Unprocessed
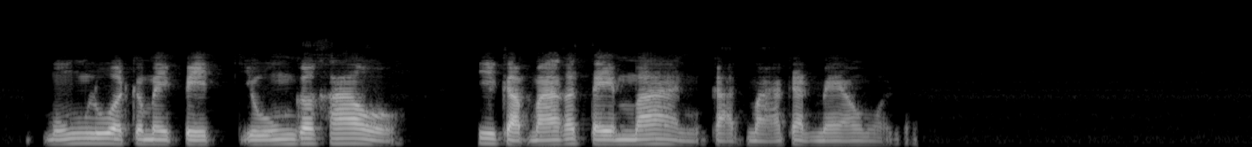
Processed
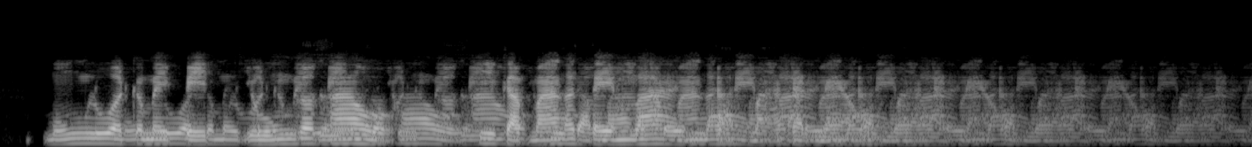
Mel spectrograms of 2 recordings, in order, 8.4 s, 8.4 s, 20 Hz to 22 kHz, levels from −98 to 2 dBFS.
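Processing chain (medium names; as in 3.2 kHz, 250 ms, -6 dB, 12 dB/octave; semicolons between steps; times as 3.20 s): echo whose repeats swap between lows and highs 470 ms, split 890 Hz, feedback 67%, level -4 dB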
